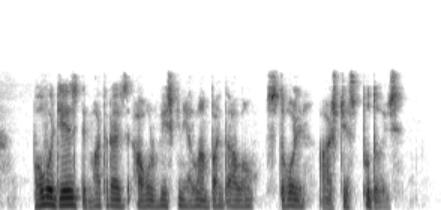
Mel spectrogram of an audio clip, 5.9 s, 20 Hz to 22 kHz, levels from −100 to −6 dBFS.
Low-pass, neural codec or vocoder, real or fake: 5.4 kHz; none; real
